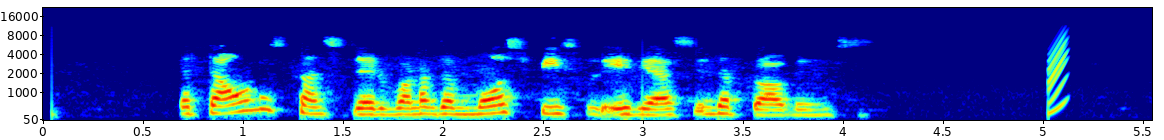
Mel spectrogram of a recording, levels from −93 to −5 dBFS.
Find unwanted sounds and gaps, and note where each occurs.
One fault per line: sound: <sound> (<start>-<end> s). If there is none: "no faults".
sound: chirp (5.0-5.1 s)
